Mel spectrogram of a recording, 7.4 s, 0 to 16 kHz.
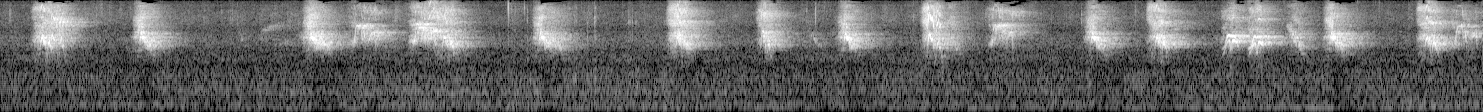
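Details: Several sparrows arriving to be fed on a rainy June day in 2021 give a lively run of about fourteen sharp, high chirps, roughly two per second, with a soft low background rumble.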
